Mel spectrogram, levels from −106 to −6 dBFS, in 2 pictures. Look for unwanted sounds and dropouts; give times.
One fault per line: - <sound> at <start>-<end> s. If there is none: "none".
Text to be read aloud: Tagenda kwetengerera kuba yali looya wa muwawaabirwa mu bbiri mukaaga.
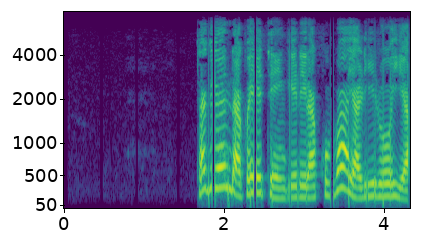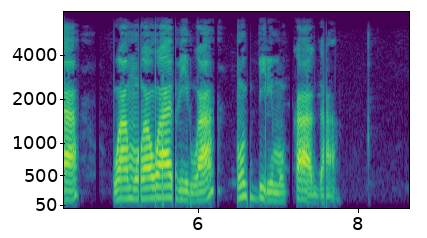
none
